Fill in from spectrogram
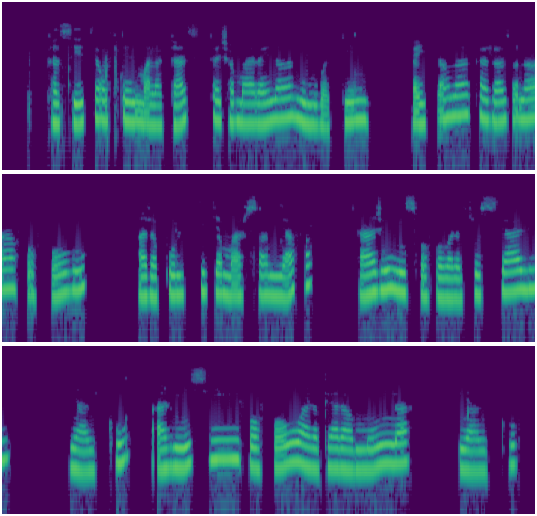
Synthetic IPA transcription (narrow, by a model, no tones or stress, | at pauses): kaz̥et̪iamfi̥t̪enima̰laɡ̥asi̥k̪ajʈ͡ʂəmaɾajnəniluə̰t̪emi̥ | fait̪anəkaɾazanəv̥o̰v̥ou | aɾəpolit̪ikʲəma̰ɾu̥samiafə | aɾimisiv̥ov̥owanəsosjali | ianikʰu | aɾimisivov̥oaɾəpiaɾamununə | ianikʰu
